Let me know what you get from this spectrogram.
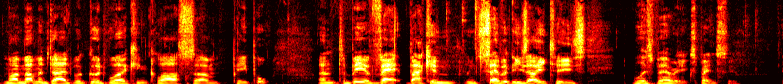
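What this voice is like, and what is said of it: Norfolk English accent. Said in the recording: “hence my Norfolk accent.”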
